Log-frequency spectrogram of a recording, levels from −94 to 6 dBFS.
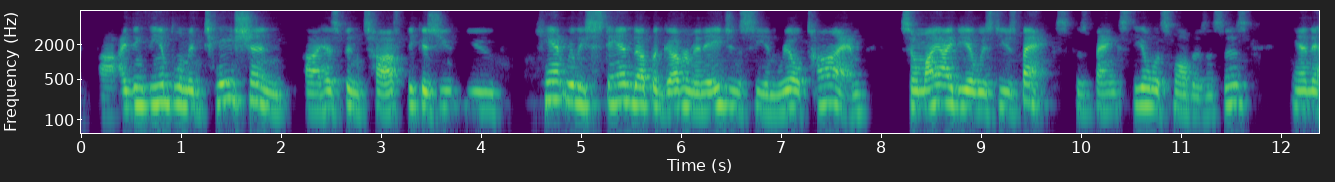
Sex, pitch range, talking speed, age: male, 145-190 Hz, 180 wpm, 40-59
